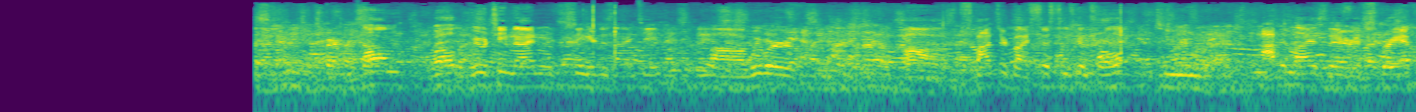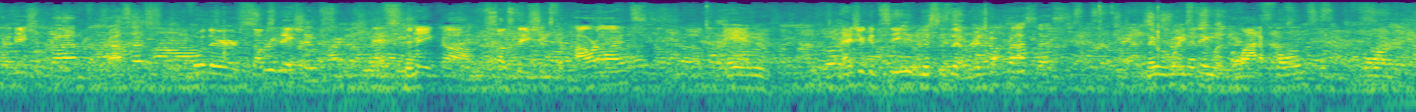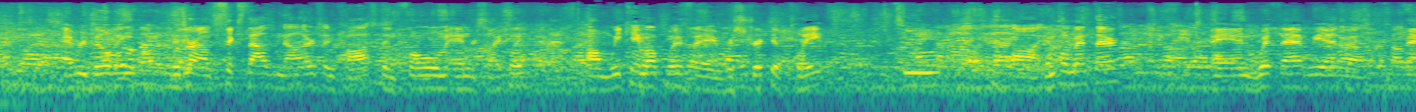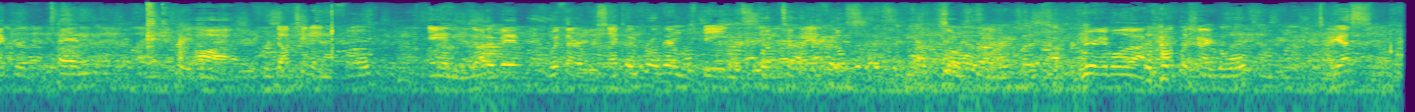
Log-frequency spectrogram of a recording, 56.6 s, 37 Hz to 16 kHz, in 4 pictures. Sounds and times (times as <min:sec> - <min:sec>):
Speech: 0:02.6 - 0:56.6.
